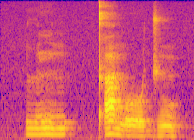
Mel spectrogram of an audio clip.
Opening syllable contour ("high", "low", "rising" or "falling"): high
